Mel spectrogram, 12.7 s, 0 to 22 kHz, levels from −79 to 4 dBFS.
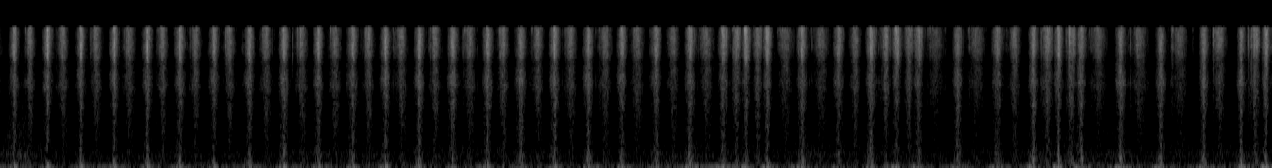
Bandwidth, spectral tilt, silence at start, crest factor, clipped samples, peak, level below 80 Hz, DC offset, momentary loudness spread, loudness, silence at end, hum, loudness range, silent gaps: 12.5 kHz; 2 dB/octave; 0.1 s; 30 dB; under 0.1%; -10 dBFS; -64 dBFS; under 0.1%; 7 LU; -36 LUFS; 0 s; none; 2 LU; none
